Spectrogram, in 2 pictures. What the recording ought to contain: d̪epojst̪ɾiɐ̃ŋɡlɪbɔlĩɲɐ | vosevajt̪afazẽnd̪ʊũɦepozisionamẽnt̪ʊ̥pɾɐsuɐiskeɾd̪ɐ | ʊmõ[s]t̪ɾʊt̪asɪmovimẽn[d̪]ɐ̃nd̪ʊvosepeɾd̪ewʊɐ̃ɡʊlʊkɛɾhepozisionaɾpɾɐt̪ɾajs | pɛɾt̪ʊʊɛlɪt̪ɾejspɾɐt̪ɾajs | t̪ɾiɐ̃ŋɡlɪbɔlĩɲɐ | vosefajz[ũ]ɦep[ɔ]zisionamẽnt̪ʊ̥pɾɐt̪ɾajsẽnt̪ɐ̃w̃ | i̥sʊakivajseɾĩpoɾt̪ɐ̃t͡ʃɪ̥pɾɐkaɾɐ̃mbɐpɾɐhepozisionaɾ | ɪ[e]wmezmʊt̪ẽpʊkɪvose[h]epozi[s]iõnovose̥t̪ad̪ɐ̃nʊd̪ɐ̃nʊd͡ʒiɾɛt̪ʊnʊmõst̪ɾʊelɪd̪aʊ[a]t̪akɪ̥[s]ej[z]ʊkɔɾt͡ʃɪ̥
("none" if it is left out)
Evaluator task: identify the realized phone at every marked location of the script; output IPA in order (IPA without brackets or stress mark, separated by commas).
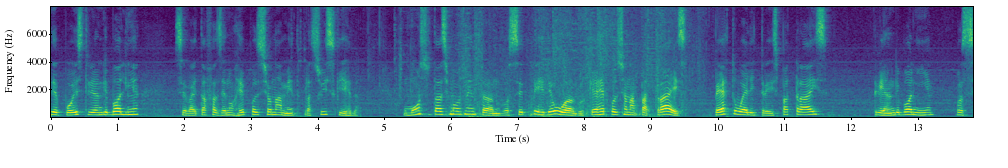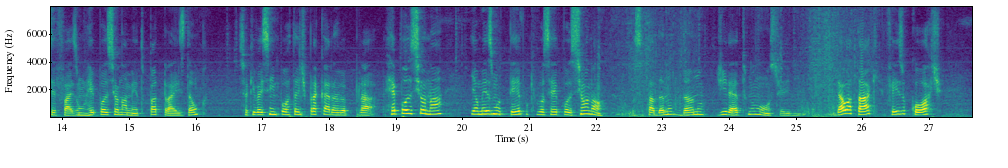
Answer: s, t̪, ũ, o, a, h, s, a, f, z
